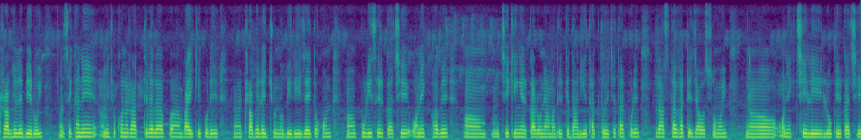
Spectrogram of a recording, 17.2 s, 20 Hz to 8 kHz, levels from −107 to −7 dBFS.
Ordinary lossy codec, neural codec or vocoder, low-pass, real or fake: none; none; none; real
